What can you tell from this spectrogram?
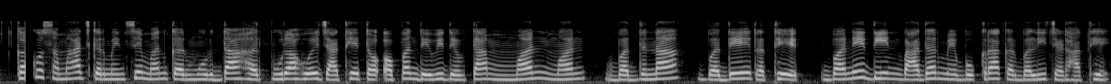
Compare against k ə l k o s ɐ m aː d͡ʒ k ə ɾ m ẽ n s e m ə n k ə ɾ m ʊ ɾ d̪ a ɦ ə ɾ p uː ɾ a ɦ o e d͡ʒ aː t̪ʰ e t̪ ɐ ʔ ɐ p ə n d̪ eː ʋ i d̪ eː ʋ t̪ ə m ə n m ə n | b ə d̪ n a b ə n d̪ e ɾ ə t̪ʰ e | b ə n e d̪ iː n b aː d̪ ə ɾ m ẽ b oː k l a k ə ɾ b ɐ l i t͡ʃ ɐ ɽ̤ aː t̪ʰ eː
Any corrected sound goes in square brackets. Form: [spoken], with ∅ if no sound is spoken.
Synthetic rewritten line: k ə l k o s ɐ m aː d͡ʒ k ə ɾ m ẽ n s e m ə n k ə ɾ m ʊ ɾ d̪ a ɦ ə ɾ p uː ɾ a ɦ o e d͡ʒ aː t̪ʰ e t̪ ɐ ʔ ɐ p ə n d̪ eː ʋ i d̪ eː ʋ t̪ [a] m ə n m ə n | b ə d̪ n a b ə [∅] d̪ e ɾ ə t̪ʰ e | b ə n e d̪ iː n b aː d̪ ə ɾ m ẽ b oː k [ɾ] a k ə ɾ b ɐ l i t͡ʃ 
